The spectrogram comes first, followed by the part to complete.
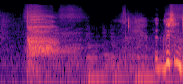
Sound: sighs

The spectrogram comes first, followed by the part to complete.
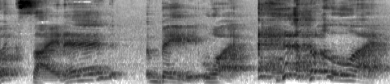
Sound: laughs

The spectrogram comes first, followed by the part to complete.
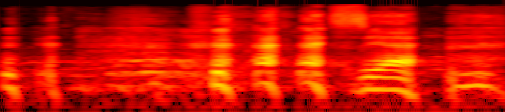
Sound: chuckles

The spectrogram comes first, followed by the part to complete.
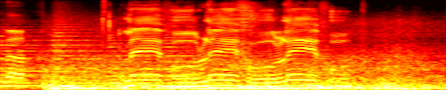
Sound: RWR Sounds

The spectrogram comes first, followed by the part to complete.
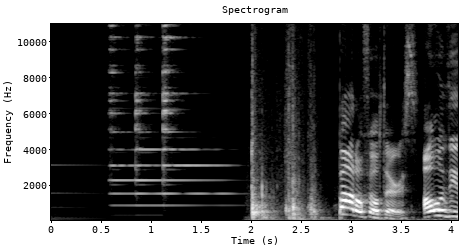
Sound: bell dings

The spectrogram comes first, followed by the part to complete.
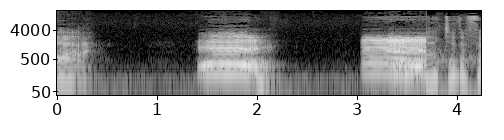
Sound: grunts

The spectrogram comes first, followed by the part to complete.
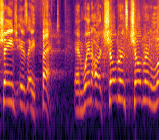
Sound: applause

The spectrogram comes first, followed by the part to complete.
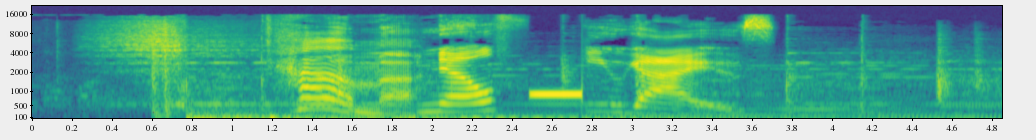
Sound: beep

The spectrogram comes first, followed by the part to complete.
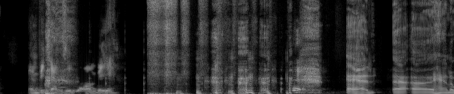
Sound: everybody laughing

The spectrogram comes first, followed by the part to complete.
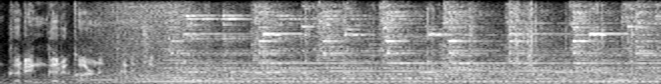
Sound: Conch blows

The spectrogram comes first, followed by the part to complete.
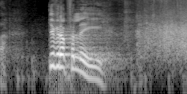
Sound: applause

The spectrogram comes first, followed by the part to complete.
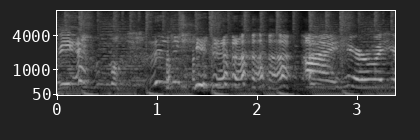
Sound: laughing

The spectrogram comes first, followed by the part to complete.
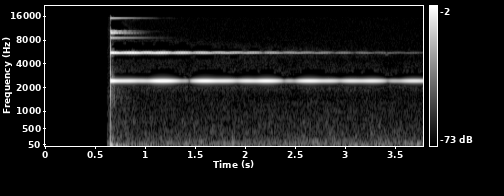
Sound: bell chimes

